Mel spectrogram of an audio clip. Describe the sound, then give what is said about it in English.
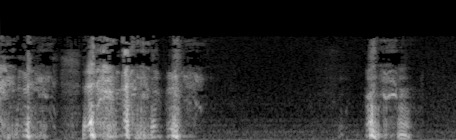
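A bout of coughing: four harsh, throaty coughs in quick succession, a short silent pause, then one or two more coughs. “If I lean back, I always get a cough.”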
